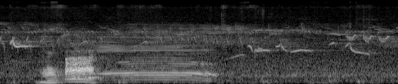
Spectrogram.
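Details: Herd of dozens of tame cattle heading to pasture on a farm; one long, slightly falling moo lasting over a second after a rough onset, with small birds chirping throughout.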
